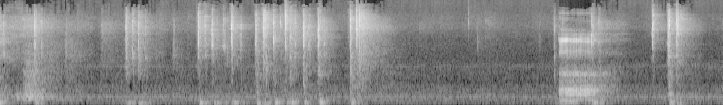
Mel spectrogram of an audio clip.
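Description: Typing on a computer keyboard while entering an email subject: bursts of quick, close key clicks with short pauses and a few louder single taps between them.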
